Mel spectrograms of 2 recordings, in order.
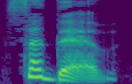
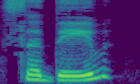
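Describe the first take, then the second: First: Said in the usual way. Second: सदैव as "sa-dev" with closed e; mispronounced ai. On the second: Shown as a demonstration. Teacher showing a common error, सदैव with e for ai. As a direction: put "e" for "ai" in सदैव. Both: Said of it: "ए, ऐ संबंधी अशुद्धियां".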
